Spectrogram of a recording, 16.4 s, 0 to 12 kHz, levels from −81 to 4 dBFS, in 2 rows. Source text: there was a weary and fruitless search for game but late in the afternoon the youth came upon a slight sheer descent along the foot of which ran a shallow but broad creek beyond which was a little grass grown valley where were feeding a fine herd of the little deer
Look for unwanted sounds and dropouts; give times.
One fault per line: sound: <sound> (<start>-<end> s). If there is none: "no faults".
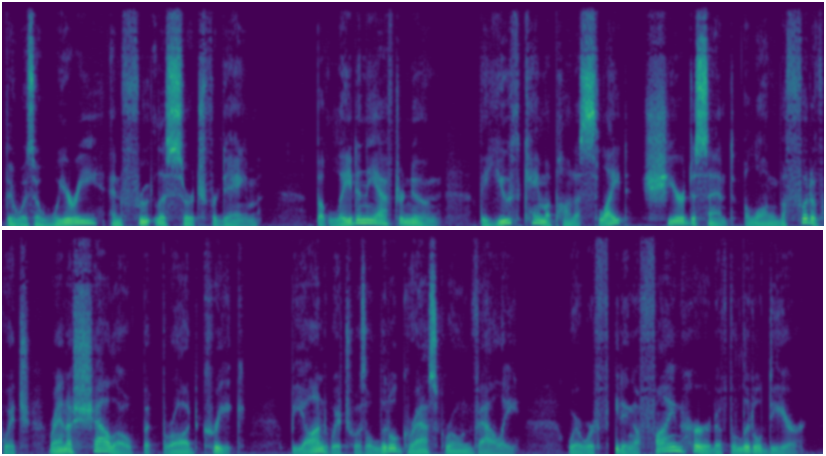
sound: dropout (14.3-14.4 s)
